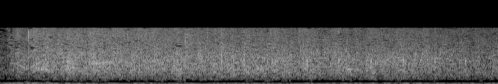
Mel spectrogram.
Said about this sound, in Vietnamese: Thì rất mừng khi các con đều vỗ tay. Vỗ tay rất giòn như pháo nổ.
